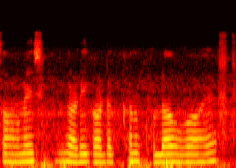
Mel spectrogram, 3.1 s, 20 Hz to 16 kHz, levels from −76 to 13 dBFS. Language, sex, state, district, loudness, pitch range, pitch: Hindi, male, Uttar Pradesh, Shamli, -17 LUFS, 165-175 Hz, 170 Hz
